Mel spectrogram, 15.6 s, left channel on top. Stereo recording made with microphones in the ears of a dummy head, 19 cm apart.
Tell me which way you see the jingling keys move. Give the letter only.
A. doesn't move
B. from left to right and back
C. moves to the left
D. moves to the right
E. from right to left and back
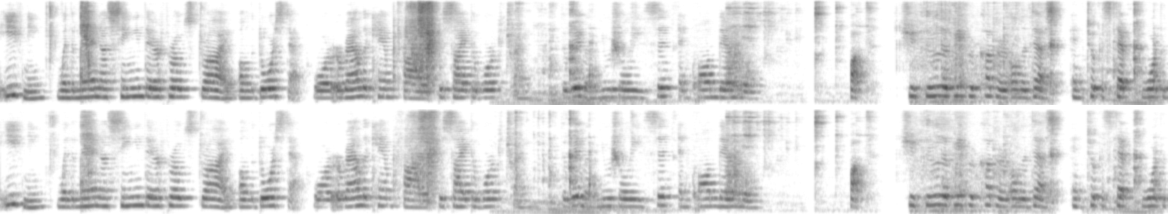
C.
